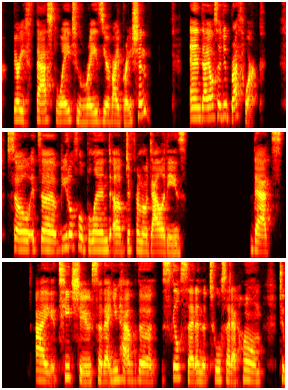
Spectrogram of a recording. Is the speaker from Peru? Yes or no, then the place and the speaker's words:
yes; Peru; I'm from Peru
